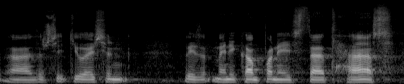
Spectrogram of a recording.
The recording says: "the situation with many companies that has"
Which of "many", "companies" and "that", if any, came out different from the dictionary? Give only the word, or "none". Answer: companies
